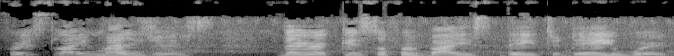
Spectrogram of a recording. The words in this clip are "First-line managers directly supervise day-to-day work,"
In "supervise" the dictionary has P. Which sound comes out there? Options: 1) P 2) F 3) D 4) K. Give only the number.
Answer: 2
